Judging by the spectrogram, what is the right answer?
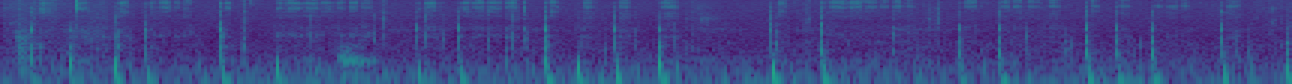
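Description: Chalk or marker strokes on a board during a math lecture on differentiation: a long series of sharp taps and short scrapes in an irregular rhythm, close and quiet, with faint whispery voice sounds underneath.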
